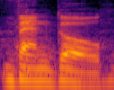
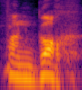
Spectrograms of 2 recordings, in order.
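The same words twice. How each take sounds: First: The name is said with an English pronunciation. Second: The name is said with a Dutch pronunciation. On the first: The speaker calls it wrong. "we as English speakers kind of fudge it a little bit by saying Van Gogh" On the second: The speaker calls it right. "the Dutch pronunciation ... it sounds more like Van Gogh"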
